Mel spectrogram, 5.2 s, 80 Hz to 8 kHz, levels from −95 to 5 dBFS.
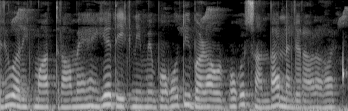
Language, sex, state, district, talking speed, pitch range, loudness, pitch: Hindi, female, Uttarakhand, Tehri Garhwal, 205 wpm, 195-220 Hz, -25 LUFS, 200 Hz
